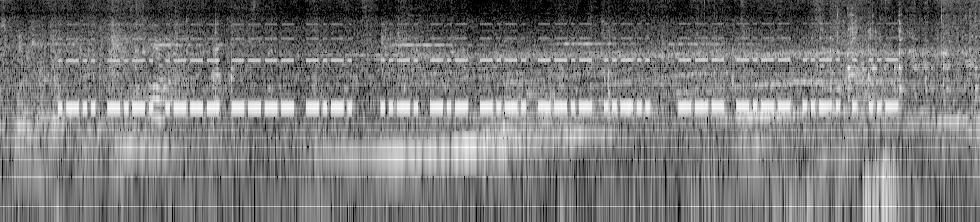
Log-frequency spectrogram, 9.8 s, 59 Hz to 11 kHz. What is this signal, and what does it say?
Morse code (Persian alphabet), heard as a keyed tone, machine-sent, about 29 wpm, 890 Hz, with the noise of a subway station. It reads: لثجشث فکثگض عظفهط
